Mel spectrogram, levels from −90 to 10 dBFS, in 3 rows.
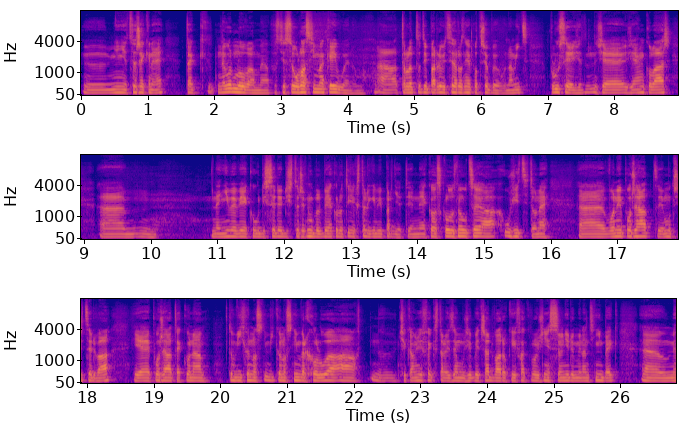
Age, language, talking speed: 20-39, Czech, 170 wpm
